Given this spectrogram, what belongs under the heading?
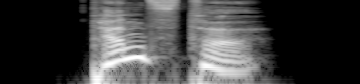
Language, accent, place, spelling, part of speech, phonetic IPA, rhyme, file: German, Germany, Berlin, tanzte, verb, [ˈtant͡stə], -ant͡stə, De-tanzte.ogg
- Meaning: inflection of tanzen: 1. first/third-person singular preterite 2. first/third-person singular subjunctive II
